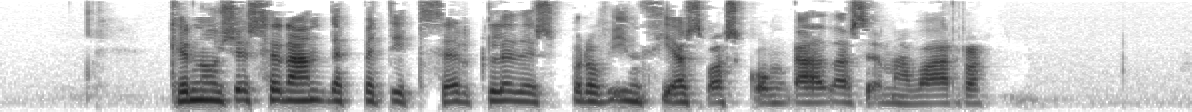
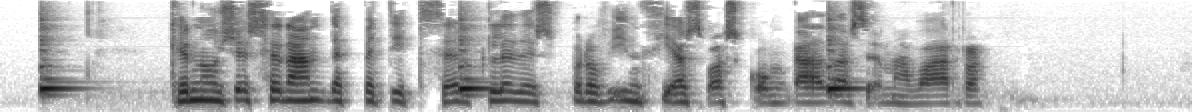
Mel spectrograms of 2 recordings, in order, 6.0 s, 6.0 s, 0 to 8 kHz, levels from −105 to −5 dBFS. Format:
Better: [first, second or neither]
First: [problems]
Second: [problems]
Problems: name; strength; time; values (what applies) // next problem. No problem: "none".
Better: first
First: none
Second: background sound (Cowbell); as loud as the speech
